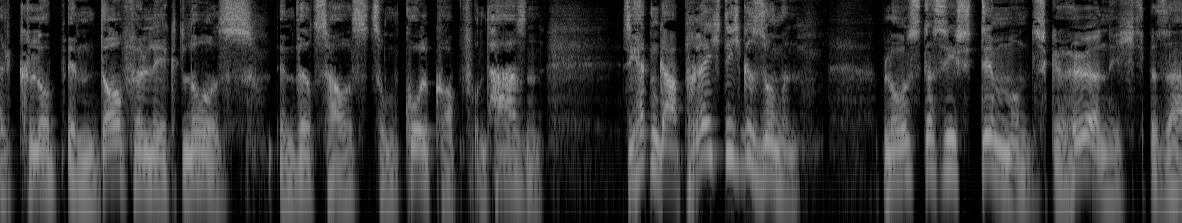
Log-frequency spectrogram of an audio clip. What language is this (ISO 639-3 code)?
deu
